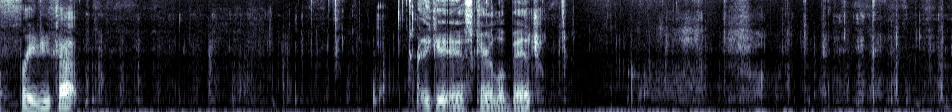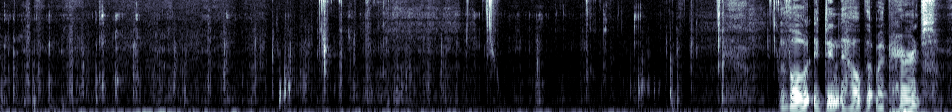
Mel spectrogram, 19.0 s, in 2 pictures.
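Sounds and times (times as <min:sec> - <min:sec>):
person chewing burger: 0:00.0 - 0:17.3.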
